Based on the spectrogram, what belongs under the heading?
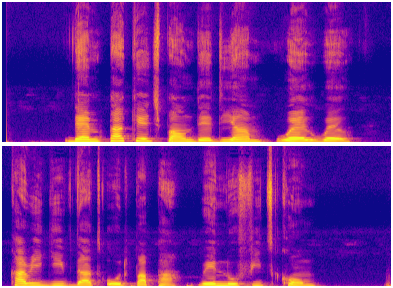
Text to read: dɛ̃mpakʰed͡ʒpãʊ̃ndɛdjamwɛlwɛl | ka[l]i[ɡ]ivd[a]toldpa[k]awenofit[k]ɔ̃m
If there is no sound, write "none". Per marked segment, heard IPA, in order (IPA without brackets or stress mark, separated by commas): ɹ, ɡ, a, p, kʰ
